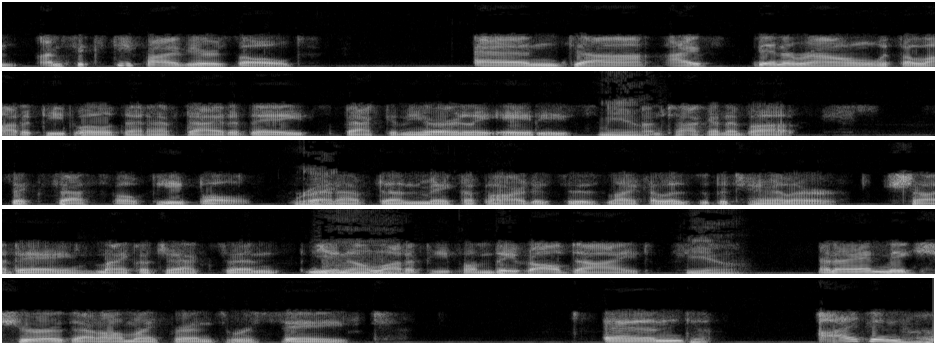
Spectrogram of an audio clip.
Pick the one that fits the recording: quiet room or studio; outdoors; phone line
phone line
